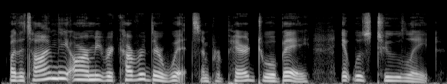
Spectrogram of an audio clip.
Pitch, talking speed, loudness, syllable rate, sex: 185 Hz, 215 wpm, -16 LUFS, 5.8 syllables/s, female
